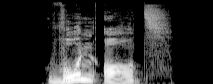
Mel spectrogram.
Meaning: genitive singular of Wohnort
- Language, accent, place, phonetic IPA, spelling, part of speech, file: German, Germany, Berlin, [ˈvoːnˌʔɔʁt͡s], Wohnorts, noun, De-Wohnorts.ogg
